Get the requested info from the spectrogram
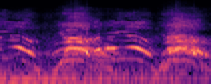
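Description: A crowd of women shouting and cheering in celebration: loud, high voiced calls that rise and fall, several at once.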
